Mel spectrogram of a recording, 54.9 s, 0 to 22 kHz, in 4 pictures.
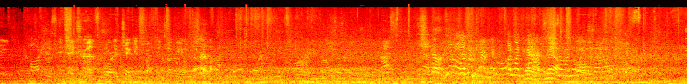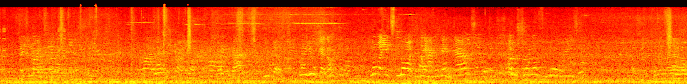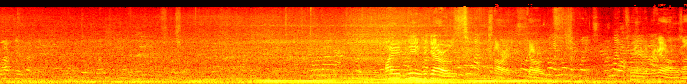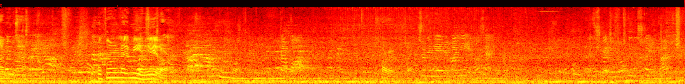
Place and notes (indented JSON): {
  "title": "Centre, Cork, Co. Cork, Ireland - The Sunken Hum Broadcast 26 - Cork Night Outside the Old Oak",
  "date": "2013-01-25 23:24:00",
  "description": "Standing outside of The Old Oak, a pub on Oliver Plunkett Street in Cork City. Catching tidbits of drunken chatter with a Zoom H4.",
  "latitude": "51.90",
  "longitude": "-8.47",
  "altitude": "9",
  "timezone": "Europe/Dublin"
}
